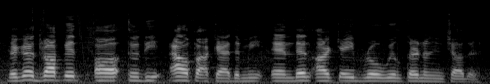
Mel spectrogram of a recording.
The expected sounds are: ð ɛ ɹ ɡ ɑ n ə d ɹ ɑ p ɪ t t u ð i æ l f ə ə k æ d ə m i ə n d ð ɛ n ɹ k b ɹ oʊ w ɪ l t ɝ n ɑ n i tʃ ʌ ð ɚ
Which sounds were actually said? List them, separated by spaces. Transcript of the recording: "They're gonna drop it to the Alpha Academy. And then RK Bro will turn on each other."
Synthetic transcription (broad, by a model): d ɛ ɹ ɡ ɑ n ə d ɹ ɑ p ɪ t t u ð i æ l f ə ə k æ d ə m i ə n d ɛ n ɹ k b ɹ oʊ w ɪ l t ɝ n ɑ n i tʃ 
